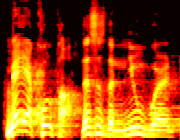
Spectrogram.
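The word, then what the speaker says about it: mea culpa: Maya culpa this is the new word it's spelled as mea c-u-l-p-a does the new word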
